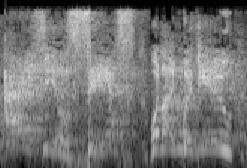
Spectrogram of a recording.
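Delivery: high, slow shouted Northern Irish affection; hammed-up frightening Northern Irish wife; scary Northern Irish accent. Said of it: "being loving with that accent".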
